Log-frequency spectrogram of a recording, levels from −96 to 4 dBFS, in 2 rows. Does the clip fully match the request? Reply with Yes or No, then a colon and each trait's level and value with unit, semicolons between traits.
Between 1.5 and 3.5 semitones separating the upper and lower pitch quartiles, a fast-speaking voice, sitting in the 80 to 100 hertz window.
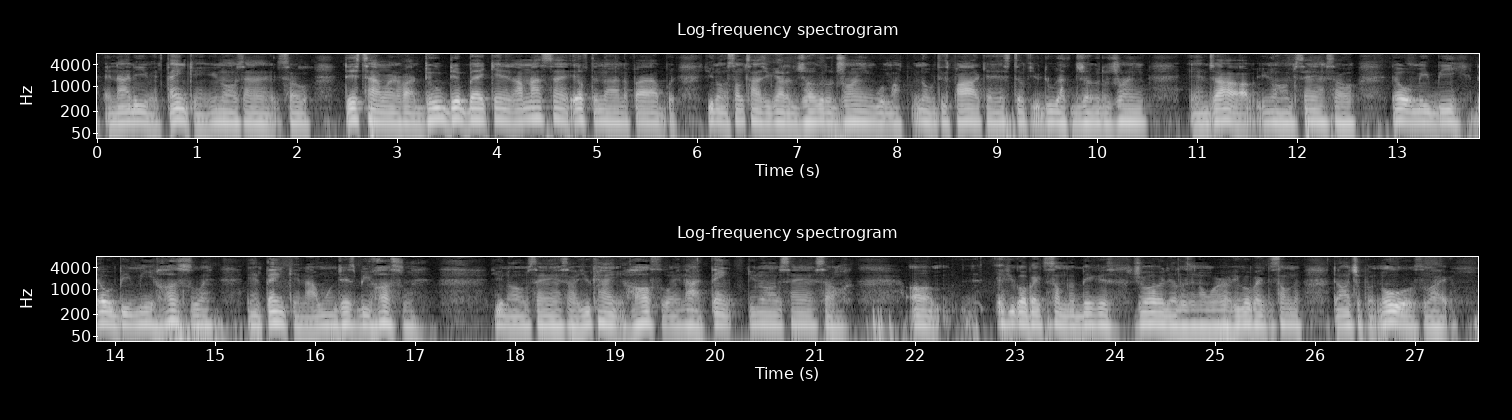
Yes: narrow, 2.6 semitones; fast, 265 wpm; very low, 95 Hz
